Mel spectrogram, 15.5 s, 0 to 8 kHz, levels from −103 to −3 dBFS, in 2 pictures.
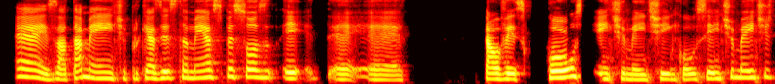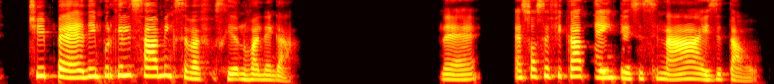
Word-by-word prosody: É 265 -4 +2
exatamente 210 +3 -1
porque 205 +3 -4
às 220 -1 +1
vezes 230 0 +1
também 235 +1 -1
as 255 0 -1
pessoas, 265 -2 -1 0.2
eh 210 -1 -1
eh 175 -3 -6
eh, 165 - -14 0.8
talvez 195 -1 +4 0.2
conscientemente 195 - +2
e 190 - +2
inconscientemente 240 +8 -3 0.2
te 305 -1 0
pedem 275 -2 +3
porque 310 +2 -2
eles 325 0 +1
sabem 300 0 +4
que 295 - -11
você 270 -4 -4
vai 200 -1 +1
você 190 -1 -5
não 185 -1 -5
vai 180 -1 +1
negar. 160 -7 -8 1.4
Né, 180 0 -3 0.3
é 245 - -2
só 275 +3 -3
você 295 +3 -1
ficar 285 0 +4
atenta 245 -4 0
a - - +1
esses 200 0 -7
sinais, 190 -3 +3
e 185 - -5
tal. 130 -8 -7
220 Hz, 145 wpm, -23 LUFS, 185-265 Hz, 1.4 s, talvez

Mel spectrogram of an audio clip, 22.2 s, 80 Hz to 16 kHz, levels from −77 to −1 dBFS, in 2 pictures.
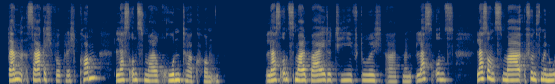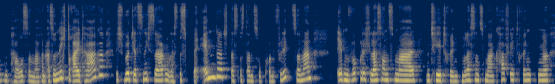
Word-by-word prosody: dann 220 +2 +6
sage 220 +2 +4
ich 220 0 -9
wirklich: 190 0 -7
„Komm, 275 +4 +2 0.3
lass 220 +3 +2
uns 220 0 -2
mal 190 -2 +2
runterkommen. 190 -4 -1 0.8
Lass 210 +3 +3
uns 230 -2 -2
mal 215 -1 +7
beide 210 +1 +2
tief 210 -1 -5
durchatmen. 195 -4 -4
Lass 225 +6 -1
uns 225 -1 -5 0.4
lass 250 +4 +5
uns 250 -3 +2
mal 215 -1 +6
5 235 -4 +1
Minuten 205 -2 +2
Pause 180 0 -6
machen.“ 165 +2 -5
Also, 195 +2 -1
nicht 275 +5 +1
3 190 -2 +3
Tage, 195 - -1 0.2
ich 215 -1 -9
würde 240 0 +3
jetzt 210 +1 -2
nicht 235 -1 -3
sagen, 210 -1 +1
das 175 -1 -7
ist 215 +1 -9
beendet, 315 +2 +1
das 195 -1 -6
ist 195 0 -13
dann 185 -1 -4
zu 175 -1 -12
Konflikt, 215 - -7
sondern 235 +5 0 0.5
eben 215 -2 +1
wirklich: 240 0 -3
„Lass 210 +2 +2
uns 220 0 -2
mal 200 -1 +3 0.2
‘n 200 - -3
Tee 205 -1 +2
trinken, 185 -2 -6
lass 210 +2 -2
uns 210 +1 -4
mal 185 -2 -2
‘n 185 - -11
Kaffee 225 +2 -5
trinken, 210 -1 -4
210 Hz, 150 wpm, -22 LUFS, 195-225 Hz, 0.8 s, mal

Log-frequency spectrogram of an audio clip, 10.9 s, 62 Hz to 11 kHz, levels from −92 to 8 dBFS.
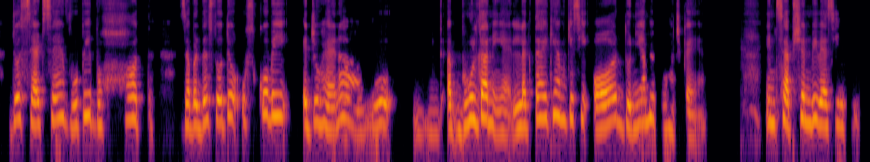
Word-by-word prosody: जो 245 +1 +4
सेट्स 210 -2 0
हैं, 250 +2 +1
वो 200 +2 -1
भी 280 - +3
बहुत 245 +6 -4 0.5
ज़बरदस्त 205 +3 +1
होते 230 +4 +2
हैं। - - 0
उसको 295 +5 0
भी 275 0 +3 0.3
जो 225 +3 -2
है 185 -4 -1
ना 255 0 -1 0.3
वो 420 -1 +2 0.8
अब 190 -2 +1
भूलता 250 +4 +6
नहीं 170 -7 -4
है, 155 - -6
लगता 195 +7 +1
है 255 0 +2
कि 290 +4 -2
हम 265 -3 +2
किसी 245 0 -5
और 195 +7 +6
दुनिया 200 +1 -1
में 255 - 0
पहुँच 185 -2 -9
गए - - -1
हैं। - - -15 0.8
इंसेप्शन 225 +2 +2
भी 240 - +1
वैसी 205 0 +2
ही 200 - -3
थी। 225 +4 -19
225 Hz, 195 wpm, -23 LUFS, 195-250 Hz, 0.8 s, भूलता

